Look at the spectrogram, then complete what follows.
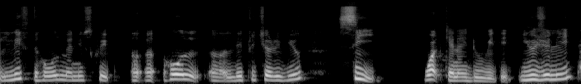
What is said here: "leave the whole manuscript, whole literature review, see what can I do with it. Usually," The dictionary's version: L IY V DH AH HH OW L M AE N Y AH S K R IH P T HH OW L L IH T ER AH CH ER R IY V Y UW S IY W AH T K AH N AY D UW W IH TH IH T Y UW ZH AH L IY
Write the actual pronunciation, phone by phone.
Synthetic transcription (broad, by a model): L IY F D AH HH OW L M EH N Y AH S K R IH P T HH OW L L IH T ER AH CH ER R IY V Y UW S IY W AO T K AH N AY D UW W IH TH IH T Y UW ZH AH L IY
